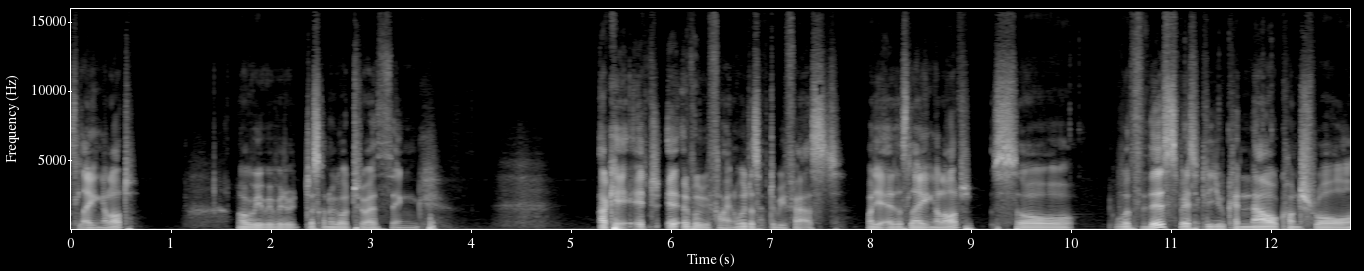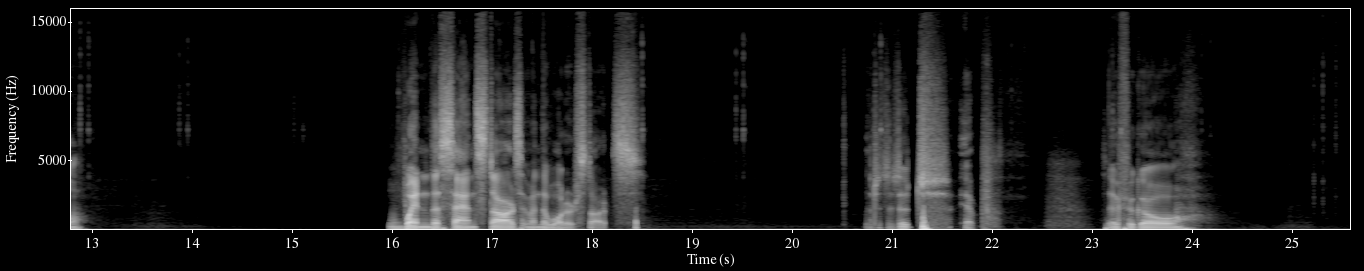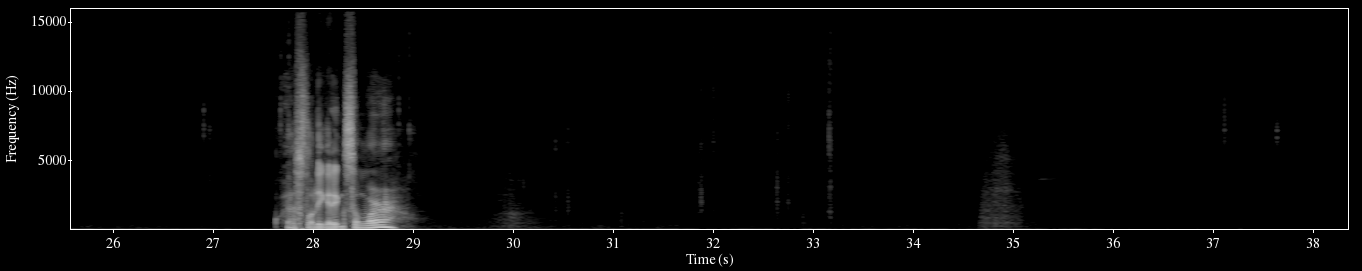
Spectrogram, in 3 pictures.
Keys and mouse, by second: 0.0-1.0 middle drag, 2.6 z, 10.0-11.1 drag, 11.9 drag, 14.2-16.1 drag, 16.1 middle click, 17.0-17.4 middle drag, 18.4 click, 20.8 click, 22.2 middle click, 23.2-25.3 drag, 27.0-34.0 drag, 35.4-36.0 middle drag, 37.1-37.7 drag.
